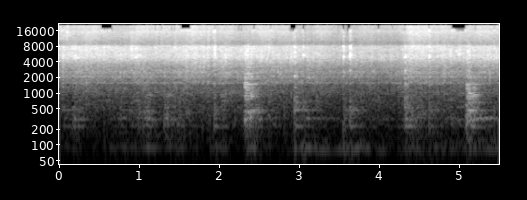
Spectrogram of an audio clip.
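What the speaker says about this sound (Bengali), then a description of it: "এবার আমার কেটে রাখা সবজিগুলো সমস্ত দিয়ে দিলাম, দিয়ে ভালো করে এটাকে নাড়াচাড়া করে নিচ্ছি।" Chopped vegetables for fried rice sizzle loudly in a pan while a spatula stirs them in regular scraping strokes about once a second, close and without any talking.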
